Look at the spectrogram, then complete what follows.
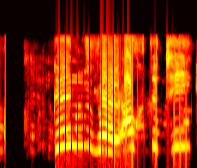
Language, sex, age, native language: Icelandic, male, 18-19, Polish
